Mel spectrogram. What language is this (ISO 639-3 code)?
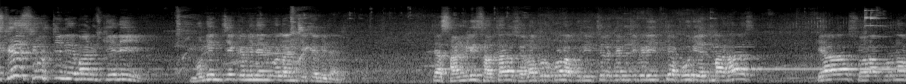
ara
